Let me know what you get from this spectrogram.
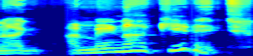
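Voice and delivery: ordinary delivery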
